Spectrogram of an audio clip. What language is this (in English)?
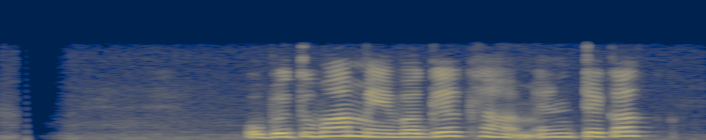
Sinhala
